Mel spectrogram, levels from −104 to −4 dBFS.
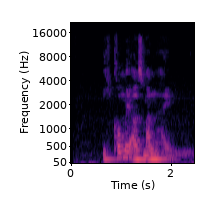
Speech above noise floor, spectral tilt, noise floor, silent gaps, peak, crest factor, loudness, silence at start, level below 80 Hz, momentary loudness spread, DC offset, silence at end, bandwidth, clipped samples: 28 dB; -6.5 dB/octave; -78 dBFS; none; -38 dBFS; 14 dB; -51 LUFS; 0.35 s; -82 dBFS; 15 LU; under 0.1%; 0 s; 15.5 kHz; under 0.1%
